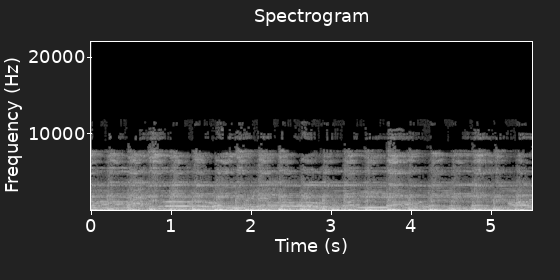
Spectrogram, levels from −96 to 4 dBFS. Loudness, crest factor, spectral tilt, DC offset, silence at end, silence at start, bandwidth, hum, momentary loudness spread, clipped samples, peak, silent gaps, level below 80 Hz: -21 LUFS; 14 dB; -6 dB/octave; under 0.1%; 0 s; 0 s; 10.5 kHz; none; 4 LU; under 0.1%; -6 dBFS; none; -44 dBFS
